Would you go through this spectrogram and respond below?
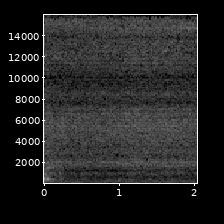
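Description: A soft, steady hiss of residual steam escaping from a T-Fal pressure canner after beet canning, faint and continuous with no talking.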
